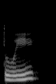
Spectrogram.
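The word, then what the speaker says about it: Tuohy: Dan seperti yang kita lihat di sinopsis tadi, pada suatu malam Michael itu ditemukan oleh keluarga Tui, ya, tulisannya Tuohi tapi bacanya Tui, dan semakin lama mereka semakin menganggap Michael menjadi anggota keluarga mereka, dan pada akhirnya mereka mengangkatnya menjadi anak mereka.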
